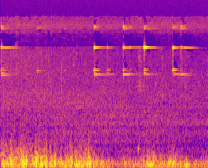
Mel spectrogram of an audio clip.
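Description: Wind rumbling and buffeting on the microphone, with a wind chime ringing faintly a few times in short, high, steady tones.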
